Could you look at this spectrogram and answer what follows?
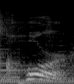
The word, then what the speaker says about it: corps: Kernel, C-O-L-U-O-N-E-L. Excuse me. Kernel, C-O-L-O-N-E-L. Another one was core, C-O-R-P-S, right?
